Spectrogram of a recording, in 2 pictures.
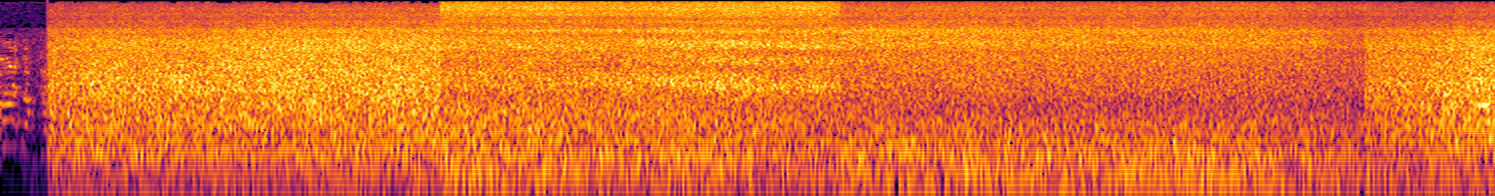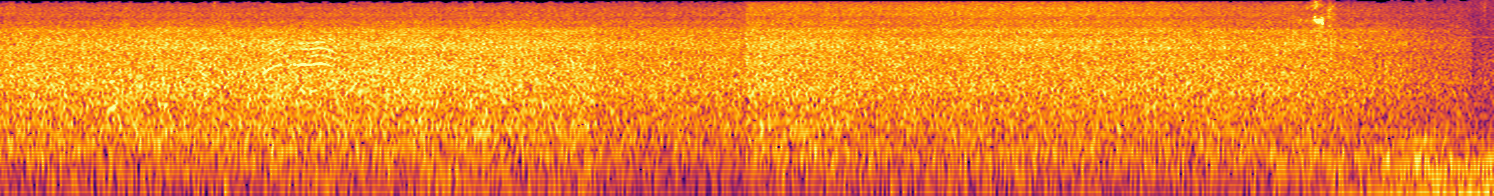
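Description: Steady rushing noise of wind and sea waves, its texture shifting abruptly a few times.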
